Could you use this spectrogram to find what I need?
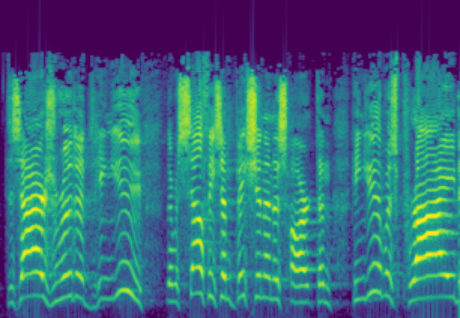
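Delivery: full-voiced sermon passage; preaching. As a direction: preach it home to the congregation. Preaching with force.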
